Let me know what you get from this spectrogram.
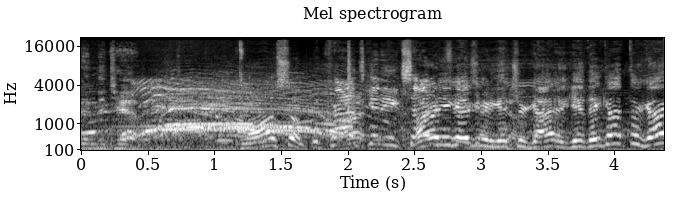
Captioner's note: crowd cheers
